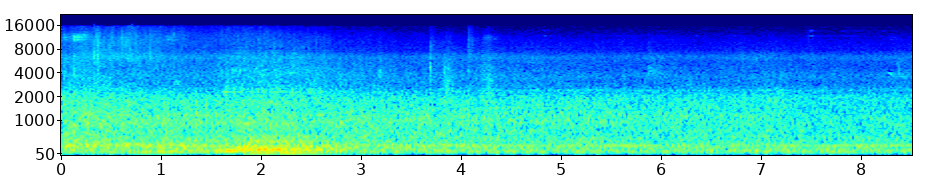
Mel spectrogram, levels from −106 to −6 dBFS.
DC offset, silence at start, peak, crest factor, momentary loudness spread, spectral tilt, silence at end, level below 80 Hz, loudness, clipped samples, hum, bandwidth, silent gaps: under 0.1%; 0 s; -28 dBFS; 18 dB; 10 LU; -5.5 dB/octave; 0 s; -68 dBFS; -47 LUFS; under 0.1%; none; 16 kHz; none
